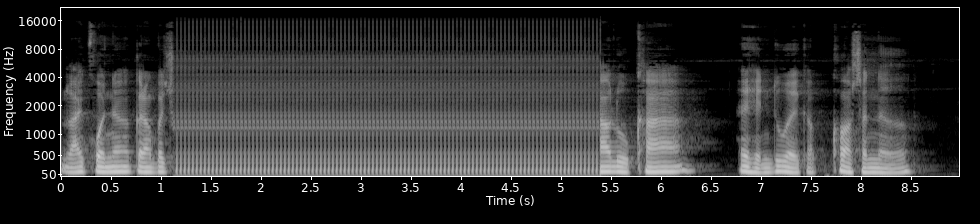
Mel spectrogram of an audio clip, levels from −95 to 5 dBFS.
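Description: A system hang loop runs from 1.16 to 5.39 s: playback froze, replaying one 40 ms piece of speech 106 times, a rapid 25 Hz repetition.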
